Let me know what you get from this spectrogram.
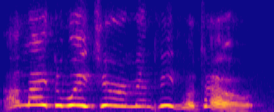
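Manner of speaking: high, excited squealing; sudden high-pitched thrill. Real, not acted. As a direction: squeal with delight at the viewer. Excited reaction to a German viewer.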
